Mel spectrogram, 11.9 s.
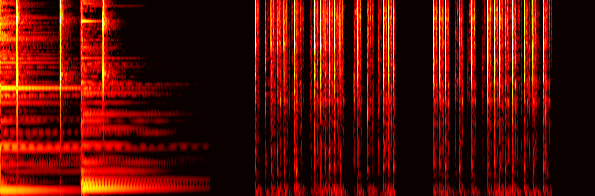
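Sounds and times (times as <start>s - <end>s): typewriter keystrokes clicking: 5.1s - 7.9s, 8.7s - 11.0s.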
